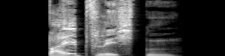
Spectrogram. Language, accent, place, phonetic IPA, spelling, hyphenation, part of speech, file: German, Germany, Berlin, [ˈbaɪ̯ˌp͡flɪçtn̩], beipflichten, bei‧pflich‧ten, verb, De-beipflichten.ogg
- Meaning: to concur, to agree with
